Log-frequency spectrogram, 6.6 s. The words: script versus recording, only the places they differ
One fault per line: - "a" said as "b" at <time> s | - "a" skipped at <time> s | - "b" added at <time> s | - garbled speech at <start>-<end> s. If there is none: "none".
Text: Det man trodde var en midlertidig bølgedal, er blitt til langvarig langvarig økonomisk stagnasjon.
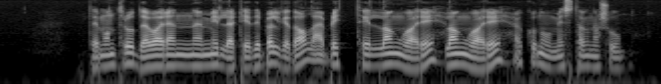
none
